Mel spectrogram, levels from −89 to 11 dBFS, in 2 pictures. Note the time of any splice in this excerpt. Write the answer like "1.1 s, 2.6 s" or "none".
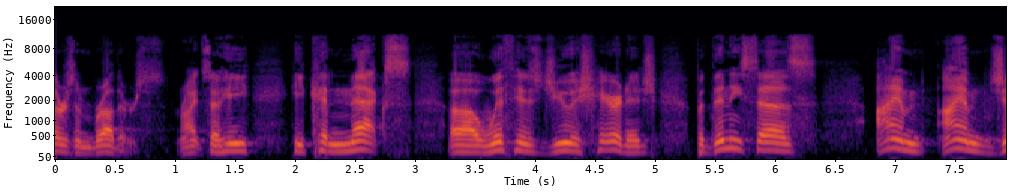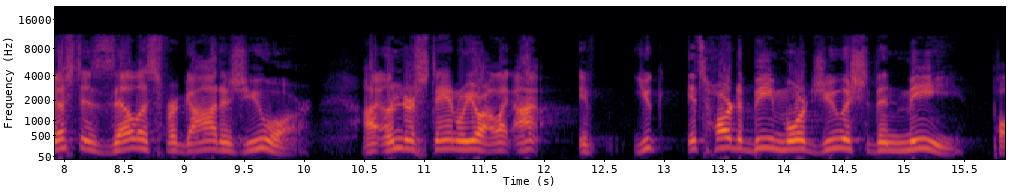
none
